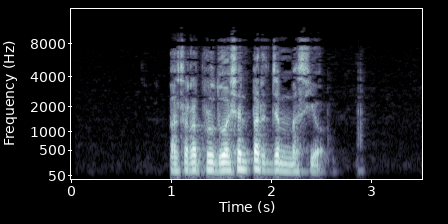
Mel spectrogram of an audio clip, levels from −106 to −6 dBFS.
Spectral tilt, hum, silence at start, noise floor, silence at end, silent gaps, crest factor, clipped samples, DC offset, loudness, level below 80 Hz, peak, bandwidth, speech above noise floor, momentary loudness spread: -5 dB/octave; none; 1 s; -86 dBFS; 1 s; none; 22 dB; under 0.1%; under 0.1%; -19 LUFS; -64 dBFS; 0 dBFS; 9.4 kHz; 67 dB; 12 LU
